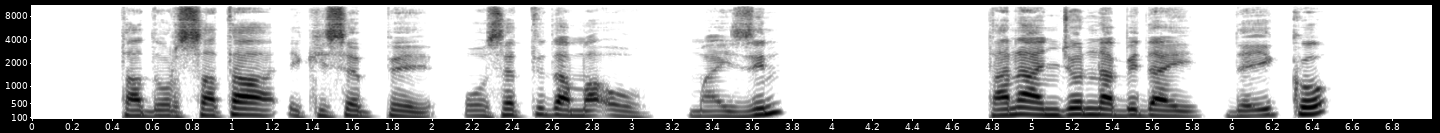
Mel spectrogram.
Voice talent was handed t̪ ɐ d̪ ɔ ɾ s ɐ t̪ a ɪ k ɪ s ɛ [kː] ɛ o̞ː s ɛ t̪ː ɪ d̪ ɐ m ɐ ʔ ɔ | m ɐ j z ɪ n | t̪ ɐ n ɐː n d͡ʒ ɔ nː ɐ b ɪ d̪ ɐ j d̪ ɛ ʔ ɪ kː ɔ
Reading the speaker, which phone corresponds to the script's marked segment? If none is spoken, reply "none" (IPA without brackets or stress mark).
pː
